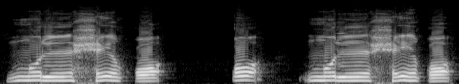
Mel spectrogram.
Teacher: آخری لفظ لفظ قوف، قوف کا مخرج زبان کی جڑ اوپر تالو کے نرم والے حصے سے مل کر قوف ادا ہوتا ہے، قوف کو پر کیا جاتا ہے، موٹا کیا جاتا ہے، اور یہاں ہم اپنی دعا کو ختم کرتے ہیں تو قاف پر ہم سکون پڑھیں گے، قاف کو ساکن پڑھیں گے، جس کی وجہ سے ہم یہاں قلقلے کو بہت ہی واضح انداز میں پڑھیں گے۔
